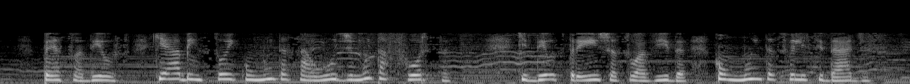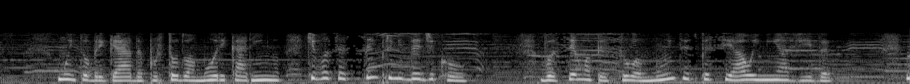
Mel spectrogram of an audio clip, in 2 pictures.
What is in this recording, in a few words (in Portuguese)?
PARA TIA F, Telemensagens Dia das Mães Fem; Telemensagens 2017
